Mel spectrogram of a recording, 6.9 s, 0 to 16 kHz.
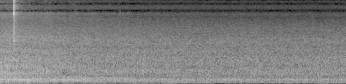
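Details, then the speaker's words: Early-1970s Electrohome 652-1 20-inch two-speed box fan, on low: deep steady rumble from steeply pitched metal blades with soft even hum, no rattles or scraping; draws 1.24 A, runs smoothly. "I've always liked the way teased fans sound a very deep rumble sound from the metal blades they're very quite steeply pitched too"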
